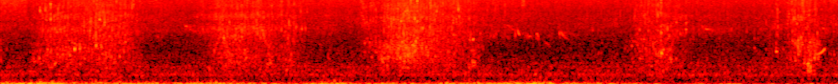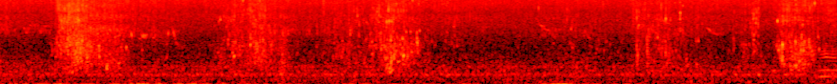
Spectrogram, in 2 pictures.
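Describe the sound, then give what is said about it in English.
Water lapping on a shore: soft splashes recur roughly every second or so, faint and gentle over a steady low rumble, with no voices. “The water lapping on the shore sounds soothing and peaceful.”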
